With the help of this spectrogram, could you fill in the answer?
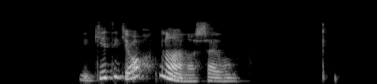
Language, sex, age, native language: Icelandic, female, 50-59, Icelandic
